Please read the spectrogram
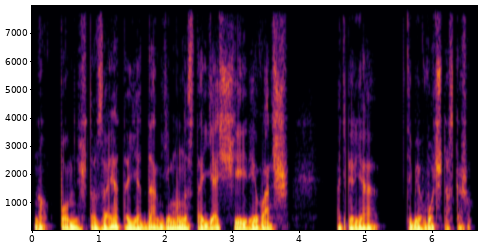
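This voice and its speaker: A man's voice: sits low, measured pace, mellow, no echo, studio quality. A man voicing a hot-tempered old police chief. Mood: grim. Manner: curt, commanding, explosive.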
